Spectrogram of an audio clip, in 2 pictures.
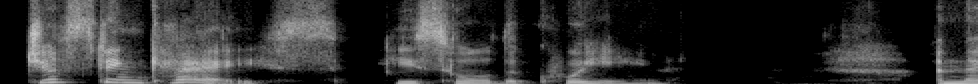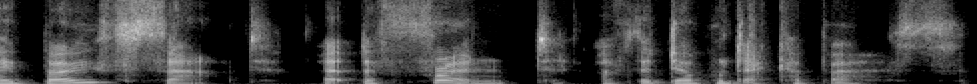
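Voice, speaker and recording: A woman's voice: medium pitch, slightly rough. A woman narrating a children's storybook as a story reader.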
